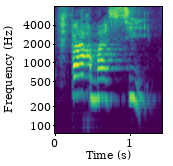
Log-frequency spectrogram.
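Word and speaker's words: pharmacie: французькій Якщо вам цікаво наприклад таке слово як фармасі фармасі французькою - це слово аптека Ну і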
